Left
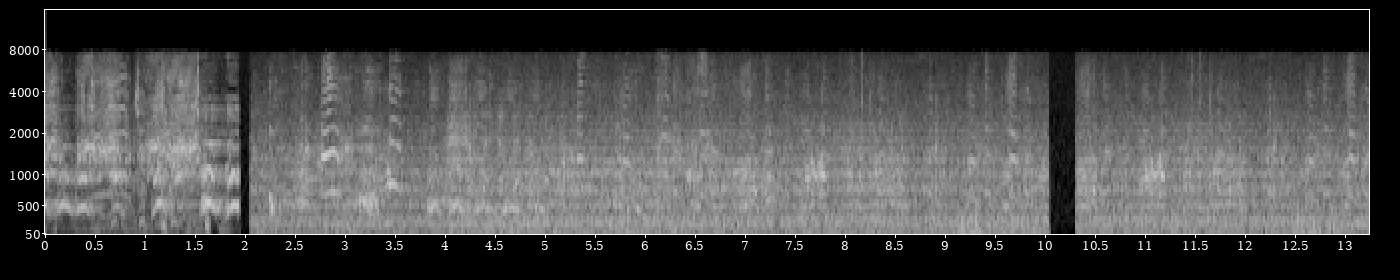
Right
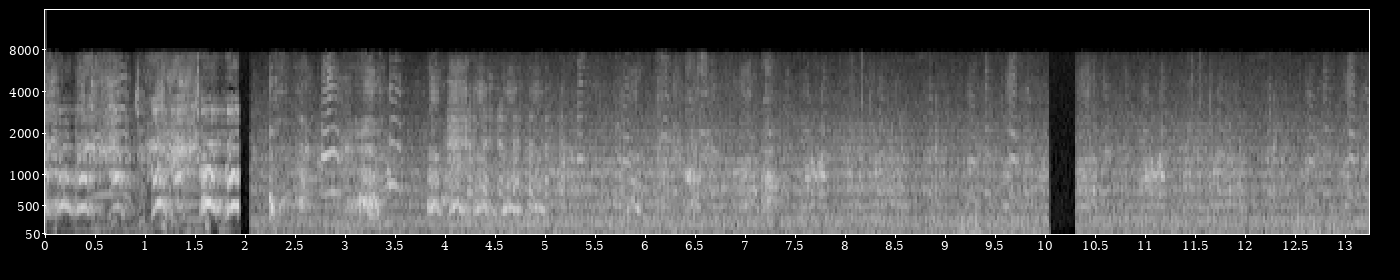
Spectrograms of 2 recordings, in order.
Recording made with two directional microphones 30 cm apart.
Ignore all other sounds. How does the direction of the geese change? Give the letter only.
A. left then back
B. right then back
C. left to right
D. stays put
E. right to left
D.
